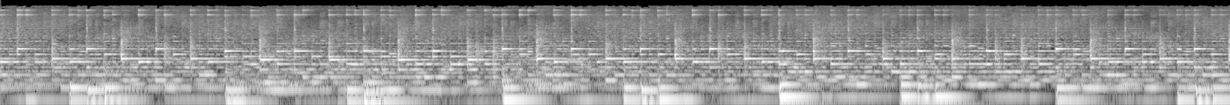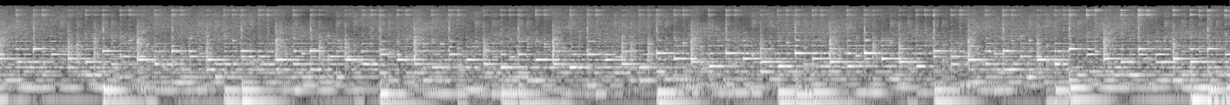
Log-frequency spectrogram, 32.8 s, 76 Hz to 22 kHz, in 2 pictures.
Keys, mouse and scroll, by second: 0.0-0.5 typing, 0.1 click, 1.7 typing, 8.5 click, 9.1 scroll up 1, 14.0 click, 19.5-20.4 scroll down 1, 20.9-21.6 middle click, 21.9-22.2 scroll up 1, 26.6-28.3 scroll down 1.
